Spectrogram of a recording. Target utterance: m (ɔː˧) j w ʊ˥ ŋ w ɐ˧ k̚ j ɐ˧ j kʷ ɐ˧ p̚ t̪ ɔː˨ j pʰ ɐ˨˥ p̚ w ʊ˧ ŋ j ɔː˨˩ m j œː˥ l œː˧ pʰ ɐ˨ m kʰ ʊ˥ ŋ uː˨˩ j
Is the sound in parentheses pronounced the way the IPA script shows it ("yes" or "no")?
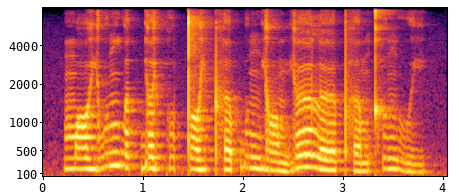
no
